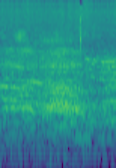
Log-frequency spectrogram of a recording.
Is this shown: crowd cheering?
yes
